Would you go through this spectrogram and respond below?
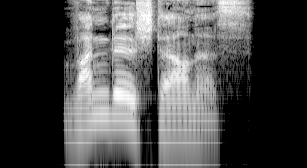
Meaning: genitive singular of Wandelstern
- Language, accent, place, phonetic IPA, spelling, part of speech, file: German, Germany, Berlin, [ˈvandl̩ˌʃtɛʁnəs], Wandelsternes, noun, De-Wandelsternes.ogg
